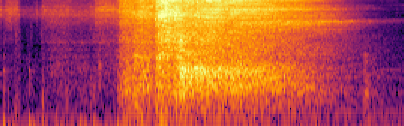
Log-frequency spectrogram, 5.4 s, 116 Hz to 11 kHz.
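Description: Air hissing out of a Honda PCX 150 scooter tire through its open valve stem after the valve core is removed. The hiss starts about one and a half seconds in, is loudest just after, then dies away over the next three seconds as the tire deflates.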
